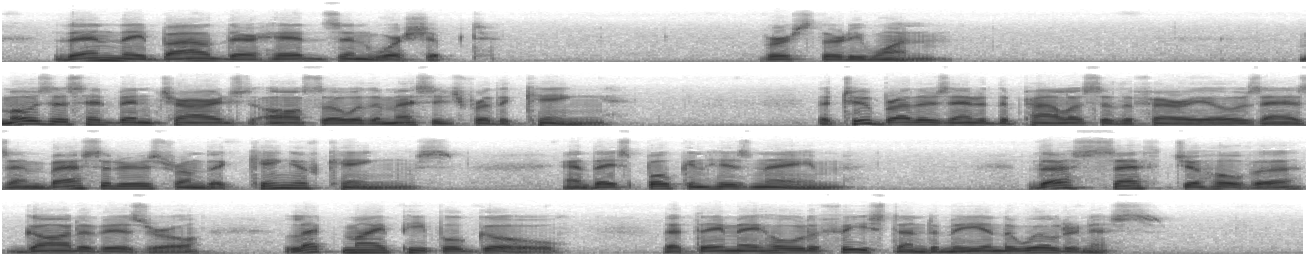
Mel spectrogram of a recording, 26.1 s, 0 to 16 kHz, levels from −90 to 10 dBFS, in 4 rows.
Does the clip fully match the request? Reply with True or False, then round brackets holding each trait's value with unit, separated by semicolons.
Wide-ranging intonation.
True (6.5 semitones)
